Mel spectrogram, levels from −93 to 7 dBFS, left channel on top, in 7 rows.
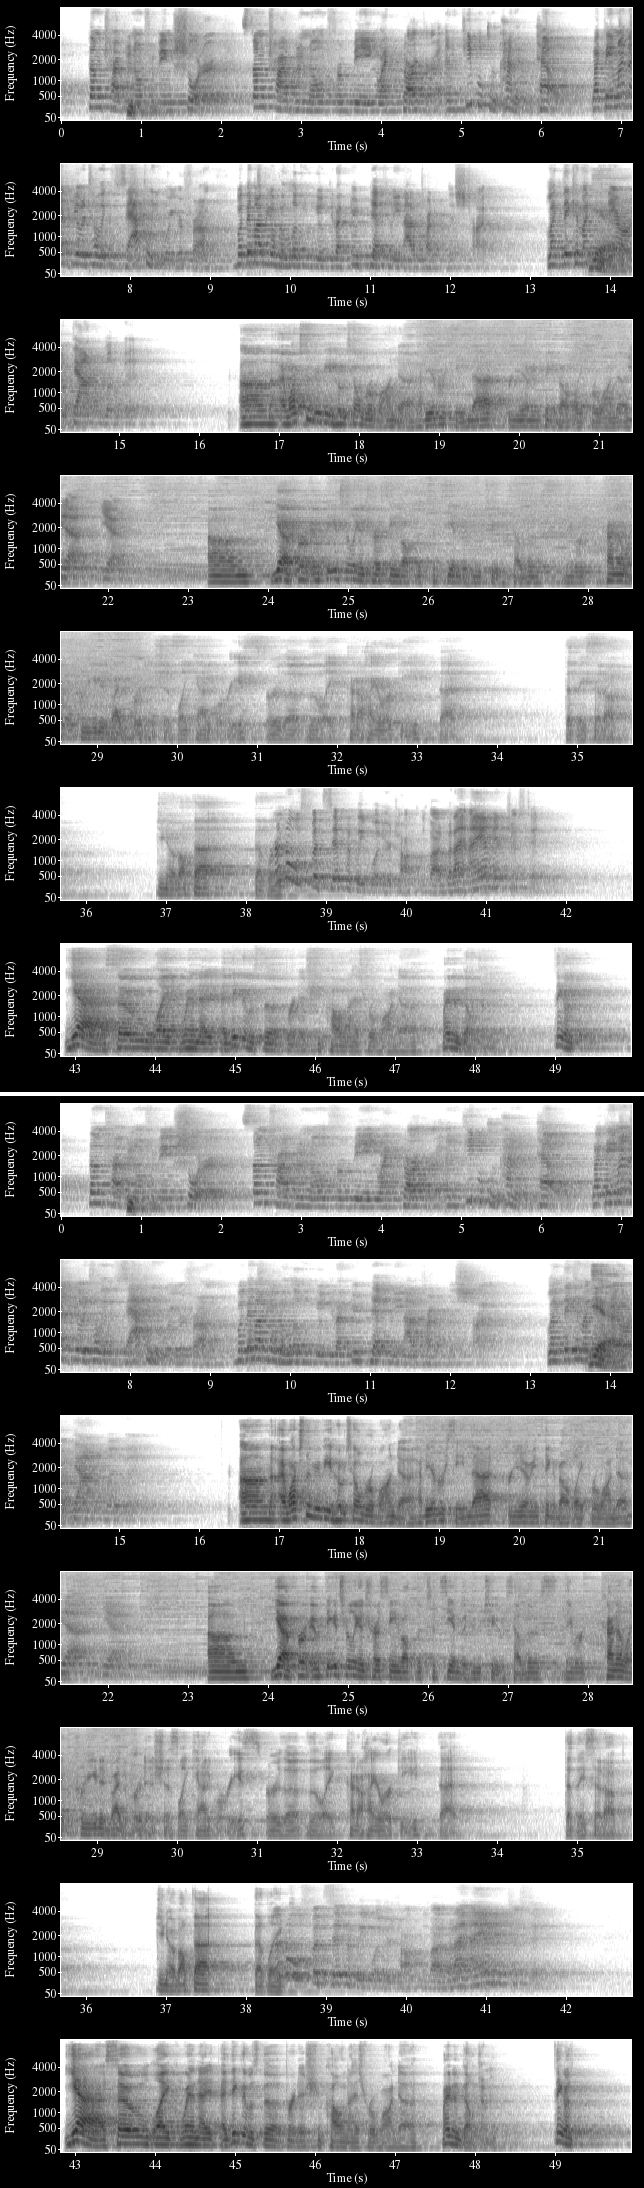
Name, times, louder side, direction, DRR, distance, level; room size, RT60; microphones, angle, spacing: voice 1, 0.3-6.3 6.6-9.0 9.3-12.5 13.2-15.2 21.3-22.2 38.3-41.7, left 3 dB, 70° left, 4 dB, 1.8 m, -33 dB
voice 2, 13.7-14.2 16.5-21.4 23.2-23.8 24.0-33.0 33.3-33.5 34.9-35.5 36.9-37.6 38.1-38.4 42.9-47.3 47.6-48.3 49.0-49.2, right 4 dB, 65° right, 9 dB, 0.7 m, -27 dB
sound 1, 18.5-29.5, right 3 dB, 85° right, 3.9 m, -44 dB
12.0 x 11.0 x 6.8 m, 2.1 s
head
